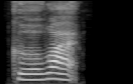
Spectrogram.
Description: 格外 (gé wài): especially; particularly.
